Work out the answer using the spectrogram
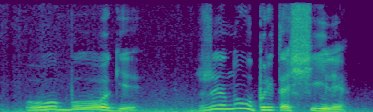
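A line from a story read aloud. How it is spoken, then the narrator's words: Sigh. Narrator (Russian): Вздохнул он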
